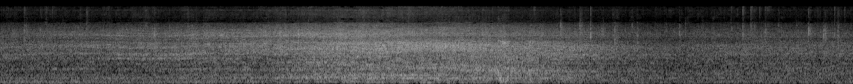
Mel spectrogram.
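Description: Heavy rain falling, with a car driving past on the wet road about halfway through, its tyre hiss swelling and then fading.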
